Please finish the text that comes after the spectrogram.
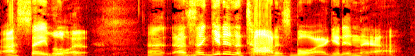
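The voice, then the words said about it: Smooth Foghorn Leghorn Southern drawl. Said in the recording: “kind of Foghorn Leghorn, only smoother.”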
